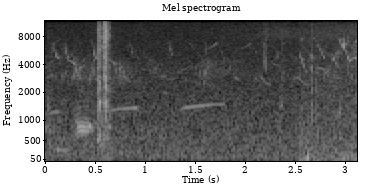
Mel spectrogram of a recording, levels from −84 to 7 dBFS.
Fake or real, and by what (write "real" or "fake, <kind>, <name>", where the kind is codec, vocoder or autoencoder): real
